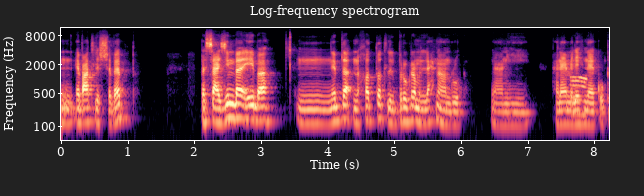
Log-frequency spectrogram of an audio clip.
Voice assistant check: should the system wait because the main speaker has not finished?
No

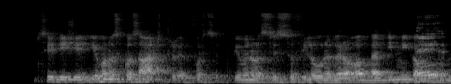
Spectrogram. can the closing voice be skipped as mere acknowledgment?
No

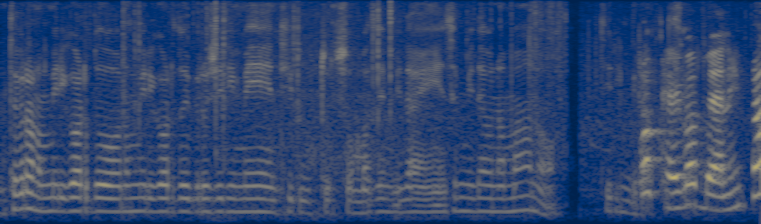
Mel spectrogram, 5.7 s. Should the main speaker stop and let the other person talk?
Yes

